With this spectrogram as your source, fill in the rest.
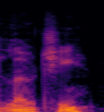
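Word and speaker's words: Loche: That's how you pronounce my name, by the way, Loeche.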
